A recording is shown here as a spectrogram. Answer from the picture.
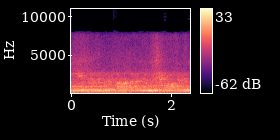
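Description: Indistinct voices of several people talking at once, with no single voice standing out.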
